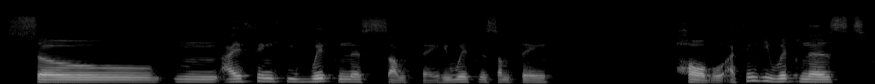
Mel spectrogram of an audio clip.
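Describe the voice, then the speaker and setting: Hosting and playing a solo tabletop roleplay, this man improvises the narration in a lowish, somewhat mellow, clean voice. He muses out loud with hesitation, frequently saying things twice.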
